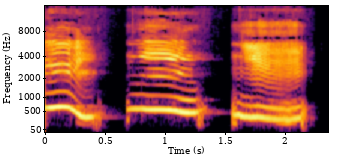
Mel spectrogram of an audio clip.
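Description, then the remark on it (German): Three drawn-out, whiny squeaks from a human voice, each about half a second long, imitating a door hinge creaking as a door is opened or closed. They are loud and separated by short pauses. “Beispiel sage ich jetzt mal eine Tür ölen. Nervt einem wahnsinnig, wenn das so”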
